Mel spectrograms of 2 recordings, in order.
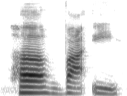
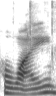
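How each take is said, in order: First: It is said the way local people say it. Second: It is said the way a newcomer says it. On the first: The speaker calls it right. "but it's Hawaii. That's how you say it" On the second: The speaker calls it wrong. "I was saying Hawaii"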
